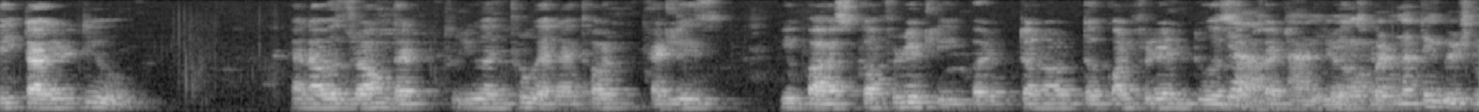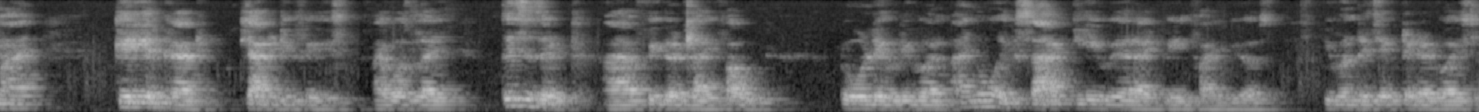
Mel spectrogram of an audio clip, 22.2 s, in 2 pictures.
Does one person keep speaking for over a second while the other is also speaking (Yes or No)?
Yes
